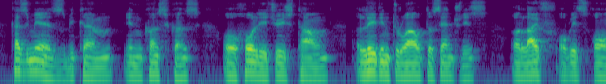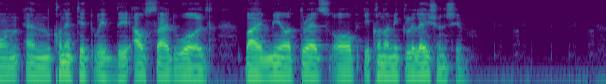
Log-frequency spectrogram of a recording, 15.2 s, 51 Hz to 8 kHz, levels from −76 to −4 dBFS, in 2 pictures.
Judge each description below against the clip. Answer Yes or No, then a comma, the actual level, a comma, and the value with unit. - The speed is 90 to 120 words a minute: Yes, slow, 115 wpm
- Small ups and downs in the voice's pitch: Yes, narrow, 2.0 semitones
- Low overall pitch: Yes, very low, 85 Hz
